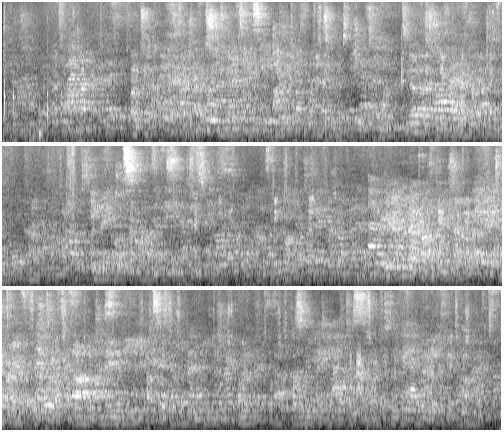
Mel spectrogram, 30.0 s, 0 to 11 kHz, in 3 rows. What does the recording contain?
Soundscapes > Indoors
LNDN SOUNDS 008
Some snippets of talking recorded in an art gallery in central London. lots of overlapping echoing voices, mostly indiscernable. Unprocessed sound, captured with a Zoom H6
ambient, english, indoors, london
